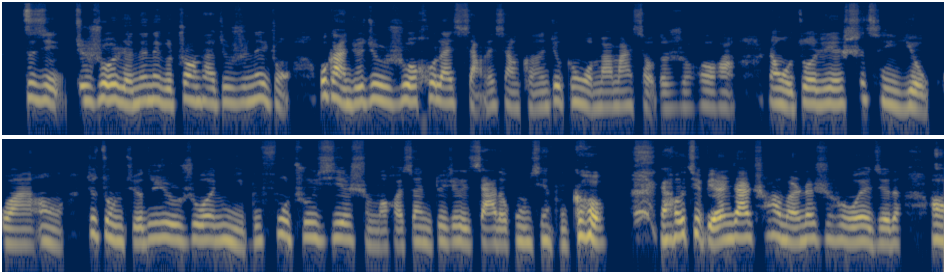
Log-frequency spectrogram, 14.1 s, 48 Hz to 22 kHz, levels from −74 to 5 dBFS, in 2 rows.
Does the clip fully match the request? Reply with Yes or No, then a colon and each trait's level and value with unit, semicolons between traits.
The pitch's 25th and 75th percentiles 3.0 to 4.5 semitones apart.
Yes: average, 3.9 semitones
